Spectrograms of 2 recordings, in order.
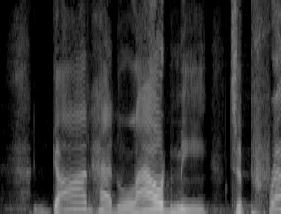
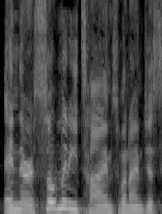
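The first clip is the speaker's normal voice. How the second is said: normal talking voice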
